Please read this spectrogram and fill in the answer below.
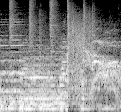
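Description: Live pit band playing brassy, upbeat music with a steady beat, cut off abruptly about one and a half seconds in by a sharp crack and a sweeping whoosh: the stage effect of the factory's machinery being stopped.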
